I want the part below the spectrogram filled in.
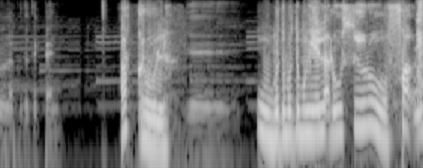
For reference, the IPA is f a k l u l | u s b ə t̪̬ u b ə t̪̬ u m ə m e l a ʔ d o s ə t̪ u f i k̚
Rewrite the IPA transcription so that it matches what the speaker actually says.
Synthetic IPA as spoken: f a k ɾ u l | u b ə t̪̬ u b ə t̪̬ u m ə ŋ e l a ʔ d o s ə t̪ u f a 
